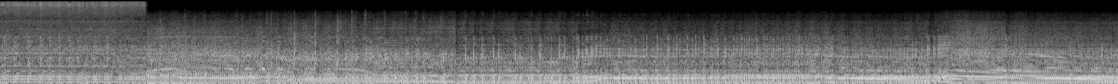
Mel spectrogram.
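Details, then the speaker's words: Yamaha YFZ450 chassis with swapped Arctic Cat F1000 two-stroke EFI engine, first start after regulating fuel pressure, correcting swapped coils and new plugs; fires on one pull, crisp idle picking up cleanly on quick blips, no misfire or bogging. "yes holy [ __ ] she fired up I couldn't believe it she fired right up one pull and it idled right away"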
